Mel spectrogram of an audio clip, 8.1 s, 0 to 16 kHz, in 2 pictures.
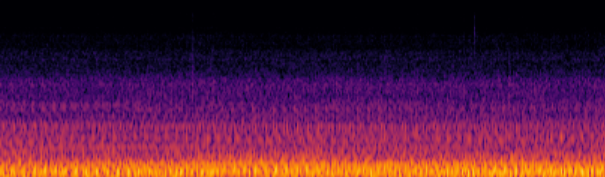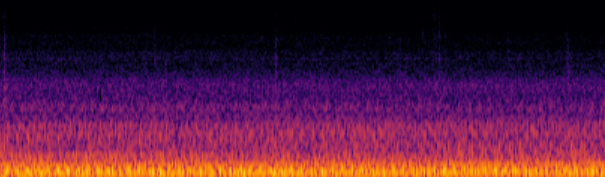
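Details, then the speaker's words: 1995 Dodge Ram 3500 dually 4x4, 12-valve 5.9 Cummins diesel with five-speed manual, about 45k miles, fully serviced, climbing a hill under load: deep steady diesel clatter, gearbox with no chirp or grinding; healthy. "head up the hill so you can hear this cummins run as well as the five speed you can hear how it doesn't chirp doesn't grind"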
